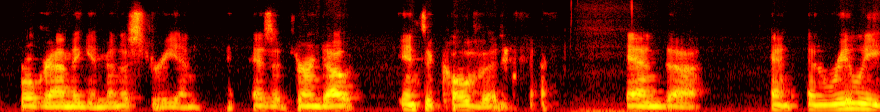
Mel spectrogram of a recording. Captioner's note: chuckles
